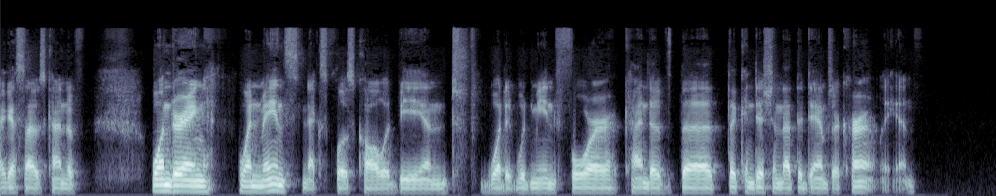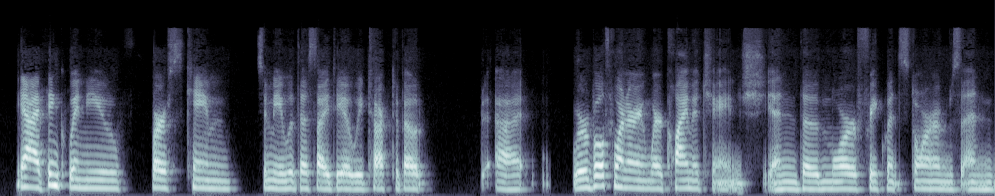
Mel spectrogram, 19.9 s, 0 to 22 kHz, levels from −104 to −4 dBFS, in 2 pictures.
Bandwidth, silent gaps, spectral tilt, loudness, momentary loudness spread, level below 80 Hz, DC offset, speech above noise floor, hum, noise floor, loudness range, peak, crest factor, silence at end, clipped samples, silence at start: 12.5 kHz; none; -7.5 dB/octave; -20 LUFS; 12 LU; -60 dBFS; under 0.1%; 63 dB; none; -83 dBFS; 4 LU; 0 dBFS; 20 dB; 0 s; under 0.1%; 0 s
